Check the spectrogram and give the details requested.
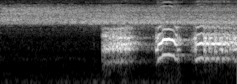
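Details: Morning crow of a red junglefowl used as a decoy bird: a brief rough opening burst, a sharp louder peak, then a drawn-out strained tail, over a steady high insect hiss.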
